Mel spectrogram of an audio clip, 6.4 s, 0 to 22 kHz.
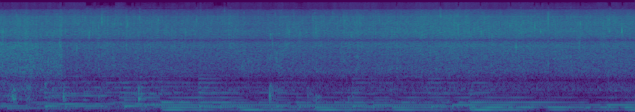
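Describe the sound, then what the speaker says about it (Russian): Chopped onion and mushrooms sizzle steadily in vegetable oil in a pan, a continuous close frying hiss with faint stirring clinks and no talking. "Обжариваем лук с грибами примерно 2-3 минуты."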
